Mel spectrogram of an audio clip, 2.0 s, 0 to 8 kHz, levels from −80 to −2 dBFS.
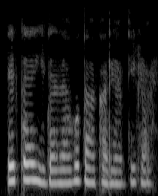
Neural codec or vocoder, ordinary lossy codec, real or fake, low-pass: codec, 16 kHz, 2 kbps, FreqCodec, smaller model; MP3, 32 kbps; fake; 7.2 kHz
